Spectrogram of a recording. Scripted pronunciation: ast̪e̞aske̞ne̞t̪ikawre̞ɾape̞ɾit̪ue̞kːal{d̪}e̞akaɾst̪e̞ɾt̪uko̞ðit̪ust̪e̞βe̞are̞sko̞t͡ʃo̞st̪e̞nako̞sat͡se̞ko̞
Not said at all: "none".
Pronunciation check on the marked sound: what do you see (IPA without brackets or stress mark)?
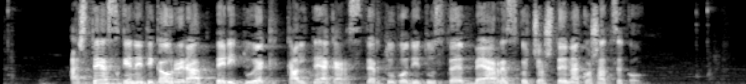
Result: t̪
